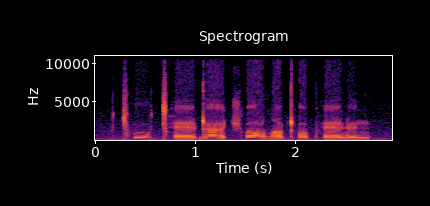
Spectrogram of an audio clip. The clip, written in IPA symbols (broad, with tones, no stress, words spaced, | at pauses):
ǀʰuː˥˩ǀʰɛː˩ ɖɐː˥˩t͡ʃʰɔː˥˩ðˤa˩˧˩ ʈʰɔ˦pʰɛː˨˦ɳɘ˩˧˩n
